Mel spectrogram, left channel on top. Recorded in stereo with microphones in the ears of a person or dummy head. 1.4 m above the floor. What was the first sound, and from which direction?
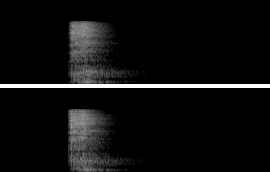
Tearing paper, 40° right (ahead or behind).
